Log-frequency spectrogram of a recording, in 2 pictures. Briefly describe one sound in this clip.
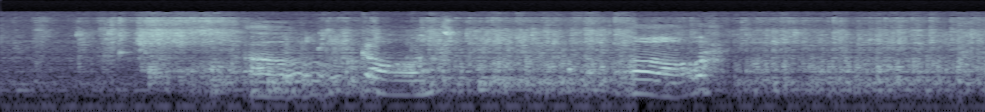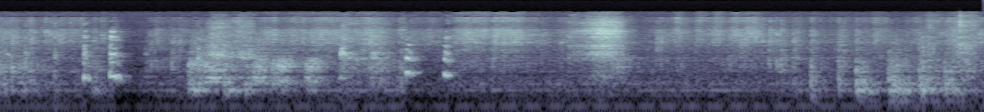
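A young man sobs and whimpers emotionally behind his hands.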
